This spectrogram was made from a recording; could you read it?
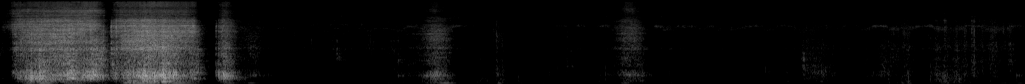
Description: Lots of blowing, sniffling and a couple of snotty sneezes 🤧🤧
